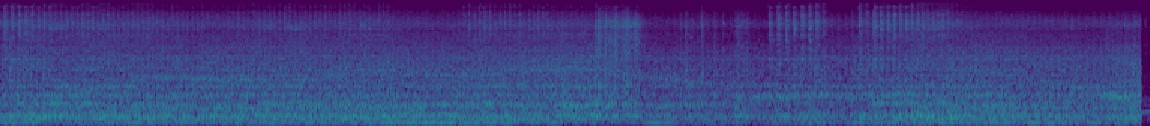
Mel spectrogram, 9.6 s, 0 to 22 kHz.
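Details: 2000 Yamaha G16 gas golf cart, just started after sitting since 2013 on old fuel of unknown age: small single-cylinder engine chugs at a fast, steady clip with no misses or knocks; normal running.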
